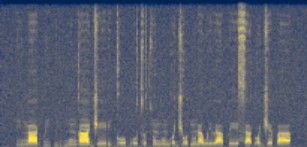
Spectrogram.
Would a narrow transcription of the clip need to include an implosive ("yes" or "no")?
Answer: yes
